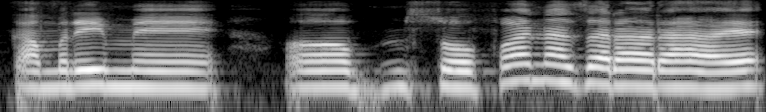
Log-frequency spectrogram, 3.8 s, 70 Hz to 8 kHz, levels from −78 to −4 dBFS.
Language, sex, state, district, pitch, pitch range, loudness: Hindi, female, Uttar Pradesh, Lalitpur, 200 Hz, 195-210 Hz, -13 LUFS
